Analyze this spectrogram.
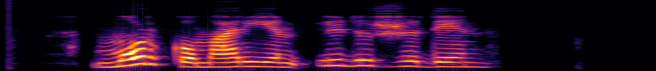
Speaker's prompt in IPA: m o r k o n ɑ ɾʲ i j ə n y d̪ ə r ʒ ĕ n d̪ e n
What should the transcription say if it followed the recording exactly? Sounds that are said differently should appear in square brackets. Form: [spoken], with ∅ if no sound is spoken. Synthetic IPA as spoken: m o r k o [m] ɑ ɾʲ i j ə n y d̪ ə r ʒ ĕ [∅] d̪ e n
